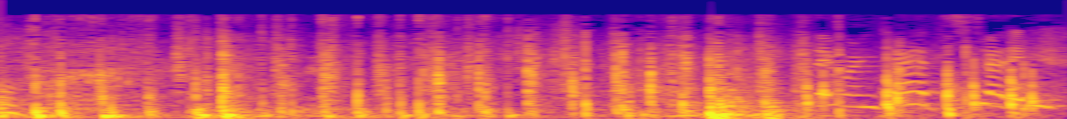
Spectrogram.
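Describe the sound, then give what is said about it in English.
Horse hooves clip-clop steadily as the horse is brought to a halt, a brisk run of sharp knocks that carries on throughout, with a man's voice calling out briefly near the end. “Who, Buckshot? Whoa, whoa, whoa.”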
